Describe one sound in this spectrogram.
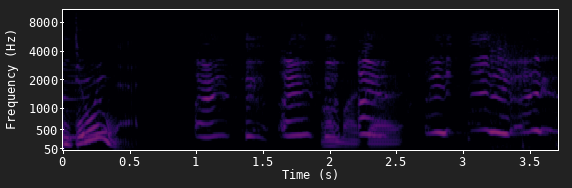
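A man groans close by.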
